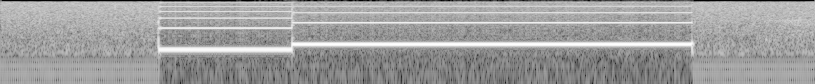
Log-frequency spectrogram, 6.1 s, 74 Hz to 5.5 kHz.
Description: Two-tone page, heard as a one-second tone, then a three-second tone, about 430 then 570 Hz, with noise. It is heard from 1.2 to 5.2 s.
